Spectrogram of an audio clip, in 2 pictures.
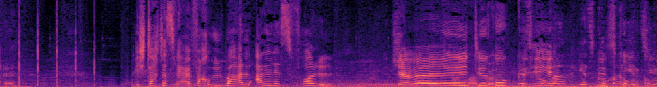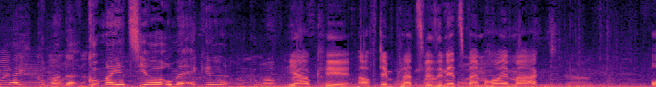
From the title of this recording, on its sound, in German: Live von den Straßen des Kölner Karnevals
